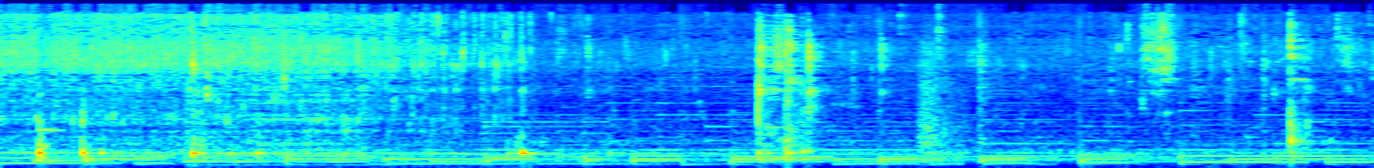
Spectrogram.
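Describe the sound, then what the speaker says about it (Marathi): Wet stirring and scraping in a pot of cooked chicken as lentils are poured in, with metal clinks of utensils and a splashy pour, close and busy, no voices. "आता त्याच्यामध्ये डाळ ओतते"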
